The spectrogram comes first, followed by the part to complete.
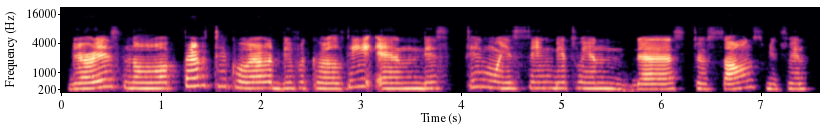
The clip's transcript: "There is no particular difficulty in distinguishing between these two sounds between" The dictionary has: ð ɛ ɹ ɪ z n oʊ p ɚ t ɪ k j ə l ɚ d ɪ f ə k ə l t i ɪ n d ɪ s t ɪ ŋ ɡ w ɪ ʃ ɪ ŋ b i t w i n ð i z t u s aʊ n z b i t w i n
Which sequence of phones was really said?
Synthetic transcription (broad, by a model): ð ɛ ɹ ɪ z n oʊ p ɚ t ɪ k j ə l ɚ d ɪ f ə k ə l t i ɪ n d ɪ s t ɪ ŋ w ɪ s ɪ ŋ b i t w i n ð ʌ s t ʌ s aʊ n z b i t w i n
